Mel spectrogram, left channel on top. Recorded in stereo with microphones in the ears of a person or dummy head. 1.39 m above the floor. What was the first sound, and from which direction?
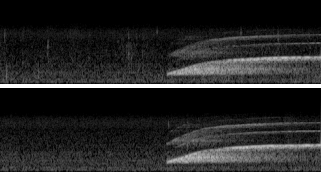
A siren, 55° right (ahead or behind).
